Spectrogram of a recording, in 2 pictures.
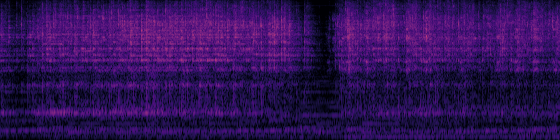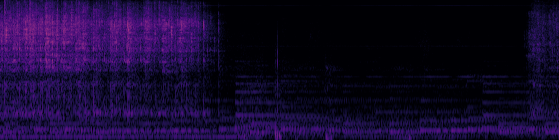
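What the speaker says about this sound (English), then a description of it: "Now I have my pan here. Pour in your peanuts." Peanuts pour into a pan for warming while making homemade peanut butter: a dense, loud clattering rattle runs for about eight seconds, then stops and leaves a quieter tail of scattered settling ticks.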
